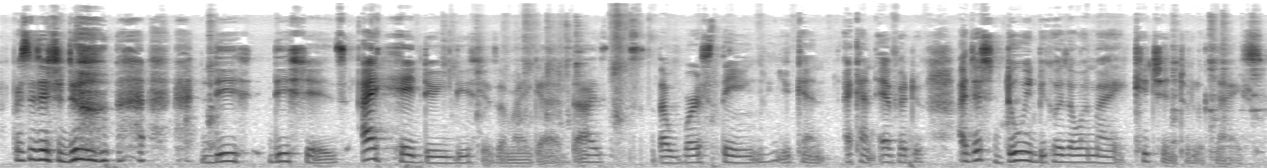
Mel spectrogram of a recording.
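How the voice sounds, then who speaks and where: A woman's voice: fairly low pitch, takes it slowly, gravelly, a little hiss or hum. A young woman, chatting casually as she narrates her own vlog, laughing now and then and restarting words. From Uganda. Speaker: vlogger.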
